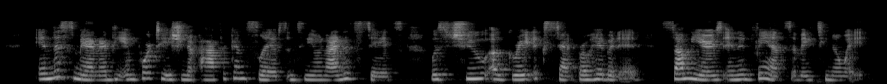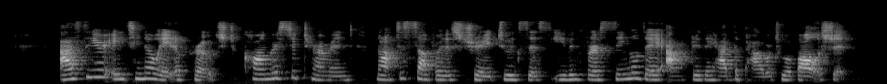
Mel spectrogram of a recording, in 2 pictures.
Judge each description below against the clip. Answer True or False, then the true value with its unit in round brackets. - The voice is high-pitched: True (220 Hz)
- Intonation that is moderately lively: True (3.2 semitones)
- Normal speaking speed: True (170 wpm)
